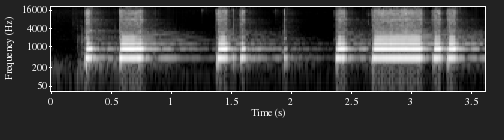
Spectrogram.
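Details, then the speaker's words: Car horn connector wiggled and pushed back in: horn blasts come in broken, uneven bursts cutting in and out; loose connector, and still not working when tight, so terminal also judged corroded. "so there's bad connection now the fact that um this could be loose is possible"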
